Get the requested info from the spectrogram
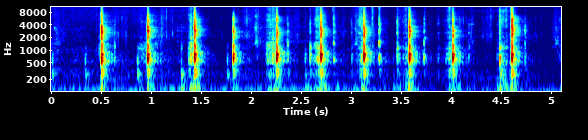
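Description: Chef's knife slicing a garlic clove on a cutting board: about ten sharp knocks of the blade on the board, roughly two a second.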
